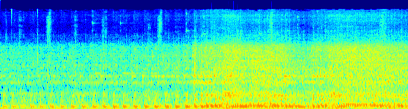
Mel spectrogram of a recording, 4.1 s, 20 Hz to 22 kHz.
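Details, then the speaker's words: Single-cylinder motorcycle with PE28 carburetor, just after replacing the intake manifold-to-carb rubber with a Samco hose-type part: steady putter settling into an even idle after a brief rev, no misses or hunting; smooth idle, installation good. "Ya, mesinnya berputar dengan baik saat idle. Ya, seperti ini."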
